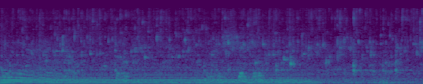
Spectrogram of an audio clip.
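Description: Aquarium water trickling and dripping as a hand-held gravel vacuum siphons water from the tank, with small splashes and ticks from a hand working in the water. A low steady hum fades out about a second in, and the trickling grows quieter toward the end.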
